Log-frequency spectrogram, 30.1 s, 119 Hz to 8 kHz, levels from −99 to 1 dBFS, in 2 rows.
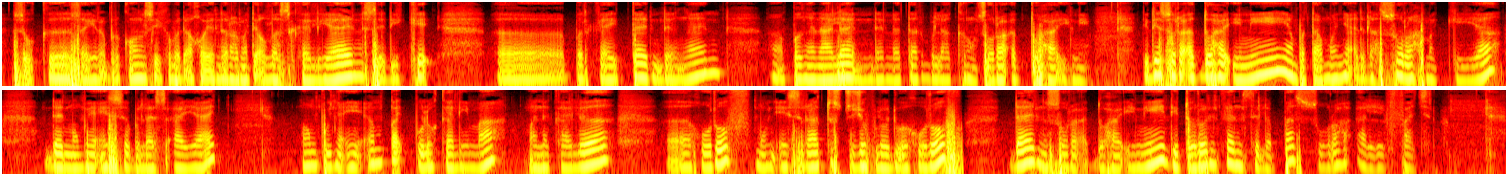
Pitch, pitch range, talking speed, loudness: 170 Hz, 160-185 Hz, 105 wpm, -20 LUFS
